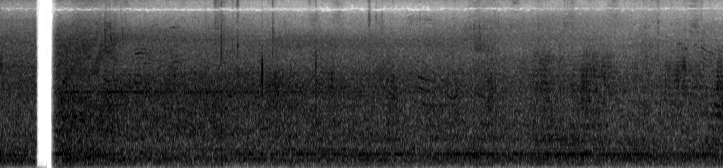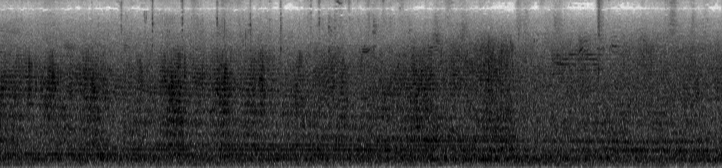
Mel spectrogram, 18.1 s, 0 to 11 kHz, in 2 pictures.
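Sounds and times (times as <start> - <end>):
engine drone: 0.0 - 13.8
outdoor noise: 0.0 - 18.0.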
